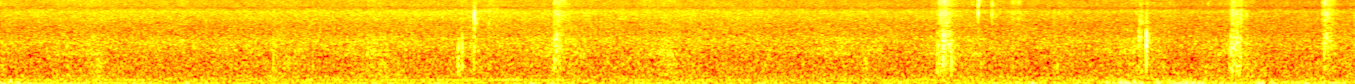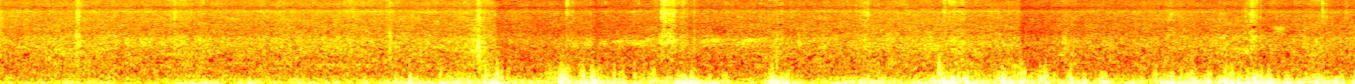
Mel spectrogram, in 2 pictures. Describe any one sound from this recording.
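Water rushes faintly from a spillway far off.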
